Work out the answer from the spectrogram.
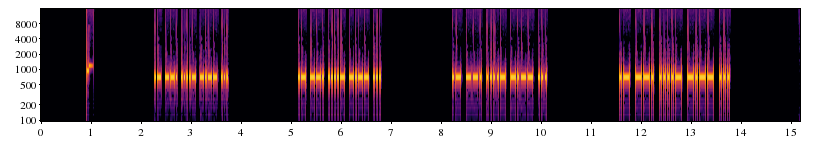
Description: Morse code, heard as a keyed tone, about 37 wpm, 700 Hz. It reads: AG4YS AG4YS AG4YS AG4YS
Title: Speed Racing - USA 2x2 Call Signs 30wpm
